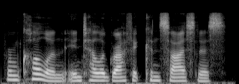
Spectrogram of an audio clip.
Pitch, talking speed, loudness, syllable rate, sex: 180 Hz, 125 wpm, -17 LUFS, 5.3 syllables/s, female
